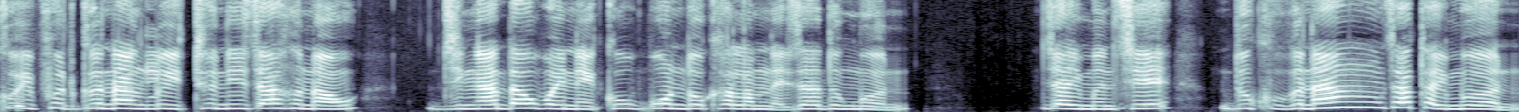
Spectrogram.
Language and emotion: Bodo, sad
